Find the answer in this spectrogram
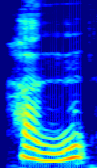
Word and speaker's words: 很: 很，喝，很，很，三声很。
